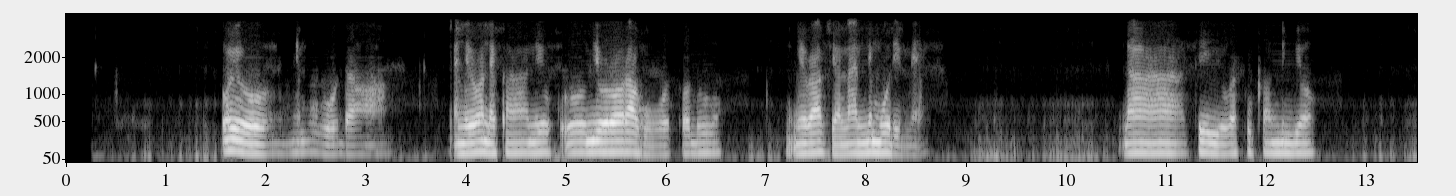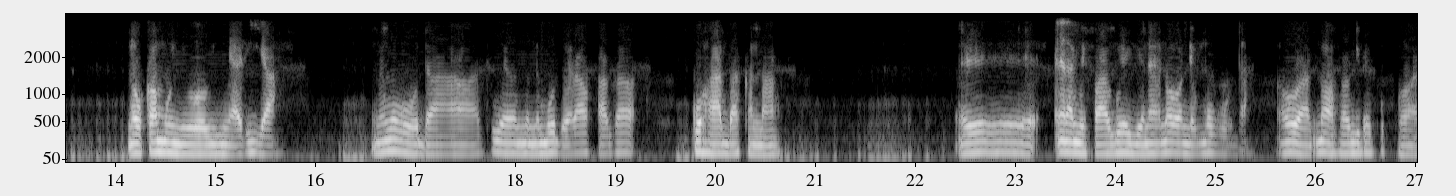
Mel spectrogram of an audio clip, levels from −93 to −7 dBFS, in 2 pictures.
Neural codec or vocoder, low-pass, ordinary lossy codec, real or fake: codec, 16 kHz, 16 kbps, FunCodec, trained on LibriTTS, 50 frames a second; 3.6 kHz; none; fake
